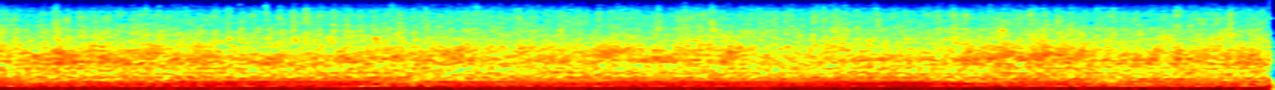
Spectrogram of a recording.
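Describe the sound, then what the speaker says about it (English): A propeller plane in flight drones with a steady, loud, close engine hum and strong tonal whine that never lets up, heard alone from inside the aircraft. "Let's trim the plane and bring it down a little bit, because I'm flying quite high."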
